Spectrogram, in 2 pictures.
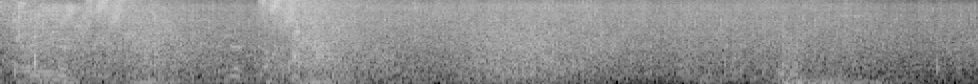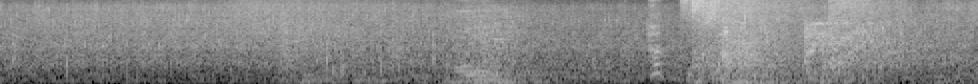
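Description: Lava bubbles and hisses steadily.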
